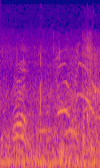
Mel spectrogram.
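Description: Scattered voices of people on a beach calling out, short high-pitched calls here and there, over a steady low hum and a haze of wind and water noise.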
